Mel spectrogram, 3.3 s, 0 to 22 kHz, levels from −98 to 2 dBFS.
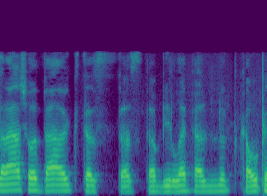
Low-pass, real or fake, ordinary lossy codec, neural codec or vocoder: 7.2 kHz; fake; MP3, 64 kbps; codec, 16 kHz, 6 kbps, DAC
